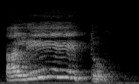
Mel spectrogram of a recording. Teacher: Repare que o li é a parte que eu mais permaneci pronunciando. Então, ali é a minha sílaba tônica.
